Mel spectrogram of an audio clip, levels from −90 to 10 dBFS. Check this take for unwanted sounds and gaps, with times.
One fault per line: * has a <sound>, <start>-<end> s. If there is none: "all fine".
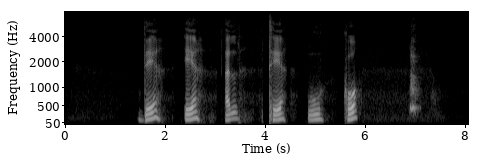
* has a bark, 6.9-7.2 s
